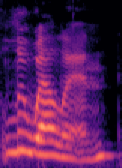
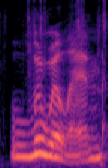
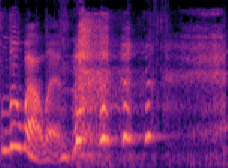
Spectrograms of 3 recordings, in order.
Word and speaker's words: Llewellyn: It's Llewellyn, and my brain always wants to say Llewellyn. I have no idea where I got that from, but it's Llewellyn.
